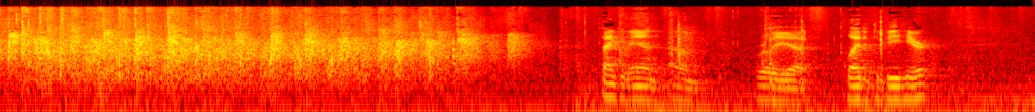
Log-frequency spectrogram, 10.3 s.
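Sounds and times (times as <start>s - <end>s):
audience applause welcoming a speaker at a lecture: 0.0s - 5.5s
speech: 6.0s - 9.4s.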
